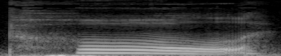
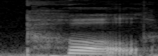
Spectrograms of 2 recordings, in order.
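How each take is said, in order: First: Drawn-out Pull; sounded out slowly. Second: Quick plain Pull; read quickly. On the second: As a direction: Pull said quickly as one whole word. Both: Shown as a demonstration. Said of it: "The exception word should be read like this".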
